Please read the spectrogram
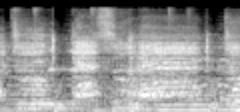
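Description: A gospel choir singing over amplified backing music with a steady bass line and beat.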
